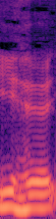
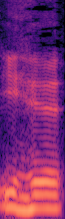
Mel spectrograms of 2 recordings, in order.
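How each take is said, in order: The two takes are said the same way.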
